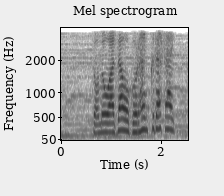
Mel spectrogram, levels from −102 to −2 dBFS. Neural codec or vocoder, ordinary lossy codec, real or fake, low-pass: none; MP3, 24 kbps; real; 3.6 kHz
